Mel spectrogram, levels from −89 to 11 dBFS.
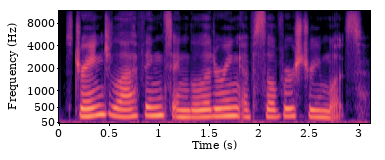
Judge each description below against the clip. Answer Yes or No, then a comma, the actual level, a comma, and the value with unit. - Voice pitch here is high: Yes, high, 230 Hz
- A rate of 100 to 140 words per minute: Yes, slow, 135 wpm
